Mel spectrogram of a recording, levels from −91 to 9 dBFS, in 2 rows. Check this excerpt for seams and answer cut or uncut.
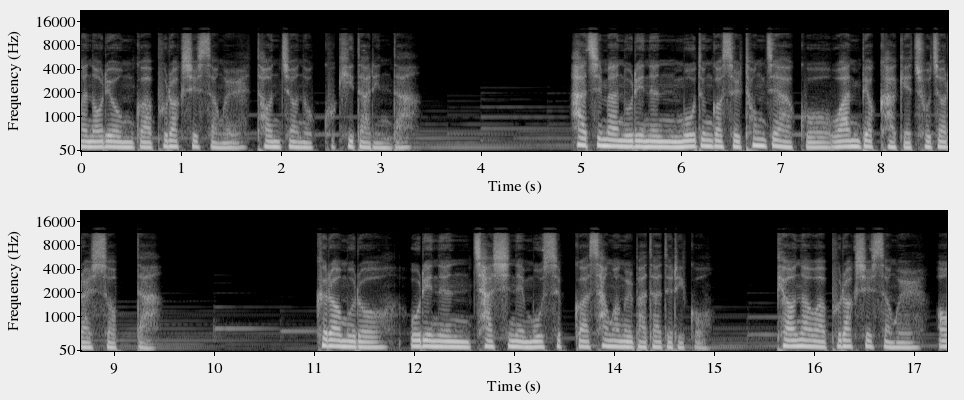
uncut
